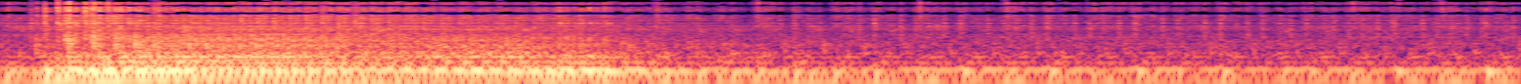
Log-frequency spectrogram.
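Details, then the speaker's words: Petrol engine that was previously blown up still runs and drives; it catches, revs, then idles with a faint regular tap about four per second, chirping and knocking a little; the knock is suspected, not confirmed. "I did until I blew it up, but it still runs and drives. It just doesn't, just chirps and knocks a little bit."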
